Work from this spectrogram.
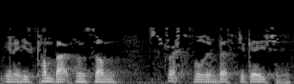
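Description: A man's voice: mid-range voice, fairly quick, lo-fi sound, a little hiss or hum. An English man, an author, talking enthusiastically and chattily while cooking in a home kitchen. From England. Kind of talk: casual interview talk while cooking.

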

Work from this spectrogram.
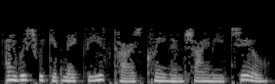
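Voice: medium pitch, normal speed, lo-fi sound, a little hiss or hum, natural voice. A narrator voicing an observant, practical girl in a children's mystery audiobook, in a matter-of-fact manner. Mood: curious.

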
